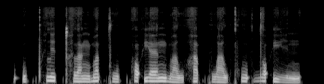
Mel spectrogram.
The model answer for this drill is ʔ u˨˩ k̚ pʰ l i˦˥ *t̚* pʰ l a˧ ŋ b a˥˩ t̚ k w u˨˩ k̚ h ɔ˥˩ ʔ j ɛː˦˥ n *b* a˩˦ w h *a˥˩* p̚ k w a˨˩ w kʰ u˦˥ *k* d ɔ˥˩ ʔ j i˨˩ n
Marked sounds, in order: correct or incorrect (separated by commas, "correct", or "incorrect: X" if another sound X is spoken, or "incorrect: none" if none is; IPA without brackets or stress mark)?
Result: correct, correct, correct, incorrect: ʔ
